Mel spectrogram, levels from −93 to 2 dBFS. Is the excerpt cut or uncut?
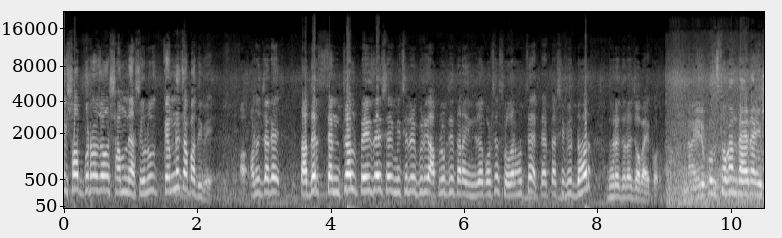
cut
